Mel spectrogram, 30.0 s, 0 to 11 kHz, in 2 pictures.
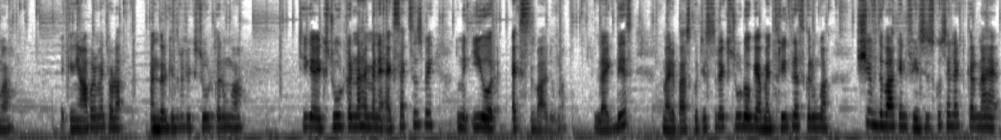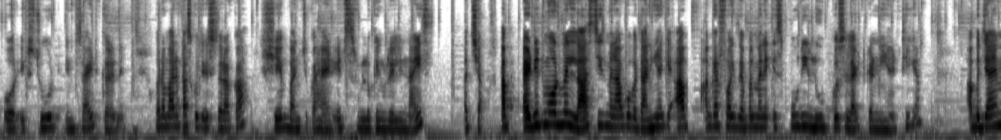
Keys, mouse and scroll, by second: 0.6 middle click, 2.2 middle click, 2.5 e, 5.6 g, 7.8 middle click, 8.6 Tab, 9.5 middle drag, 10.0 Tab, 10.2 middle click, 11.6 3, 12.4 shift+click, 13.2 click, 13.6 click, 14.6 middle click, 15.2 e, 16.3 Tab, 16.5-16.9 middle drag, 17.3-17.7 shift+middle drag, 17.8 middle drag, 18.5-18.8 shift+middle drag, 18.9 middle click, 19.9 middle click, 20.9 middle click, 22.9 click, 23.3 Tab, 23.7 middle click, 24.5 shift+middle click, 25.2 middle click, 25.8 1, 26.3 middle click, 27.1 middle click, 27.4 shift+middle click, 28.1 middle click, 28.8 click, 29.4 click.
